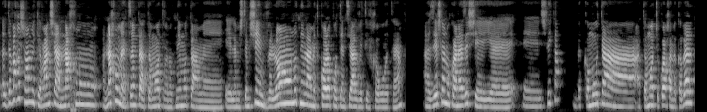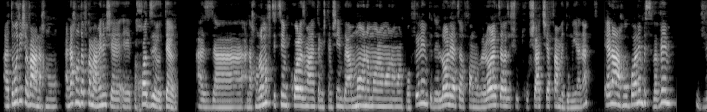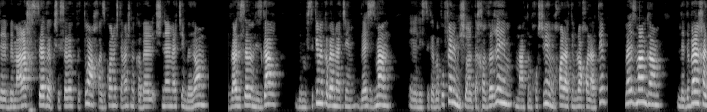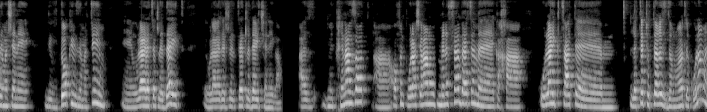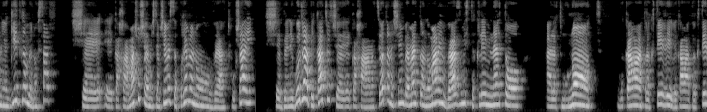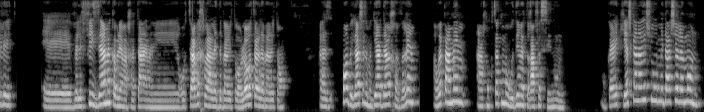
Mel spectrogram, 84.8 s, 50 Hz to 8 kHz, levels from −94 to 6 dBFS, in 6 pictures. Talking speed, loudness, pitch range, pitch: 150 wpm, -20 LUFS, 200-270 Hz, 225 Hz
